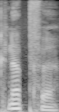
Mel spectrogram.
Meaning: nominative/accusative/genitive plural of Knopf
- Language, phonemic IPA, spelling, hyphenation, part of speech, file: German, /ˈknœpfə/, Knöpfe, Knöp‧fe, noun, De-Knöpfe.ogg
